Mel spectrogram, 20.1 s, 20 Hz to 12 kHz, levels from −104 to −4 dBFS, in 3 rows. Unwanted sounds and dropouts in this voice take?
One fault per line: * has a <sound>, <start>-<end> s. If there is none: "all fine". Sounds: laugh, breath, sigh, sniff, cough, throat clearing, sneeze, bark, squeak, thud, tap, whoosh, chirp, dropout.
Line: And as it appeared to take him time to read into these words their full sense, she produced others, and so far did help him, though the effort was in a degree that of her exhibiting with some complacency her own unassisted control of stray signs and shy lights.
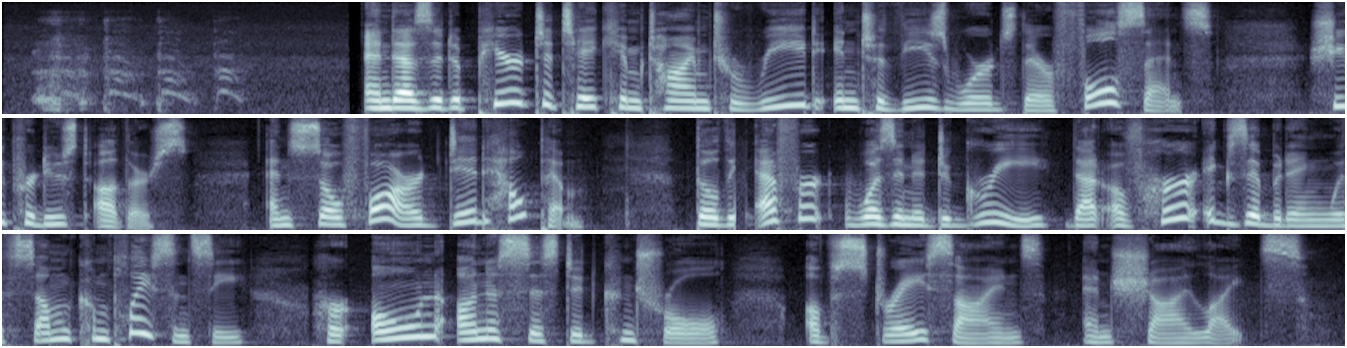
* has a cough, 0.1-1.3 s
* has a dropout, 10.4-10.4 s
